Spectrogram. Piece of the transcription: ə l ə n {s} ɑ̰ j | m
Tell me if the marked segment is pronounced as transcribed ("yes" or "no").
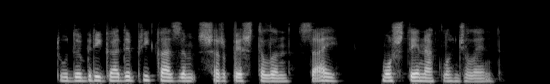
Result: yes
